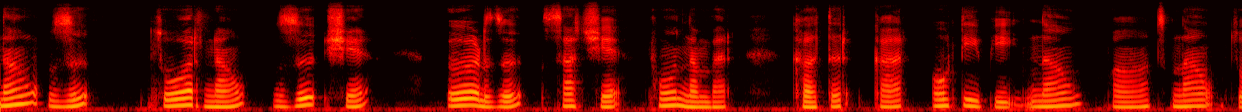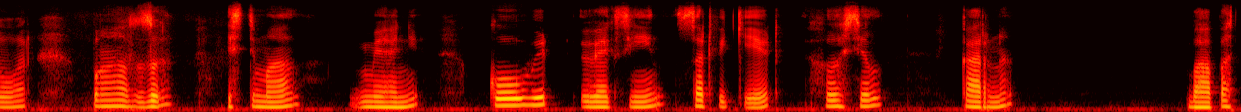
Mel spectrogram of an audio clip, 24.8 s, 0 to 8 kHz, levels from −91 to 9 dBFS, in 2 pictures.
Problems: none marked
